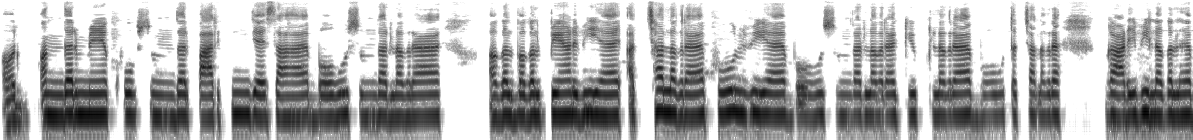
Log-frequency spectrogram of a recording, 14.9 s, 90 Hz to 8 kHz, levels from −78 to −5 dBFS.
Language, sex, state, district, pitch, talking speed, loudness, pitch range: Hindi, female, Chhattisgarh, Korba, 195 Hz, 175 wpm, -17 LUFS, 190-200 Hz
